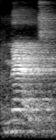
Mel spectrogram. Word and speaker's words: match: फिर है वॉच, WATCH, वॉच का हो जाएगा मैच, MATCH, तो इसमें साइलेंट हो जाएगा T।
